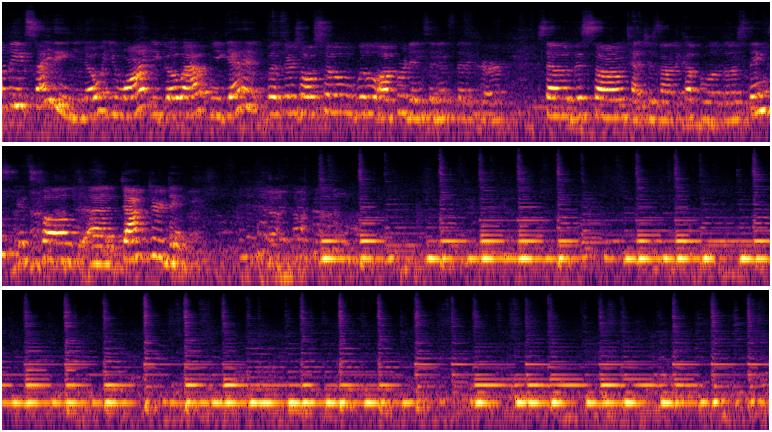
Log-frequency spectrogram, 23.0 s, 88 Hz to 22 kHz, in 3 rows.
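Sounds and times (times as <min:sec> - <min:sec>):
ukulele strumming: 0:10.5 - 0:23.0.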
